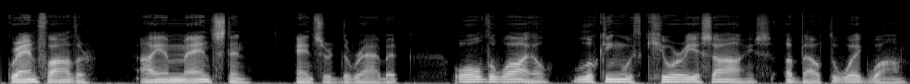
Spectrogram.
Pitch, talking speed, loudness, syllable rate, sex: 100 Hz, 110 wpm, -18 LUFS, 3.9 syllables/s, male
